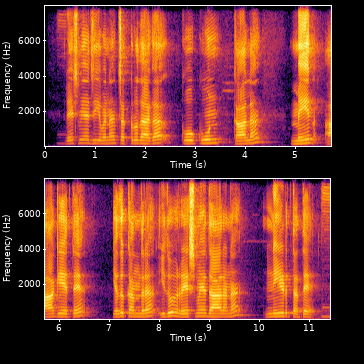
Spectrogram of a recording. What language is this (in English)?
Kannada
